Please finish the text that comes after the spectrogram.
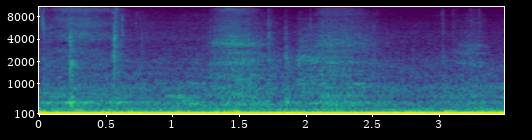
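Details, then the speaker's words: American Home automatic washing machine after controller board replacement for a no-power fault, spin dry started: drain motor pulls in with a constant even low hum, no grinding or knocking; normal drain motor operation. "so spin dry start Ma babatak yung drain motor niya yun tumunog drain motor bumatak siya tos mamaya ikot siya ng"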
